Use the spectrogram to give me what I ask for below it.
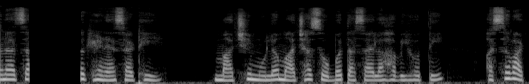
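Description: Transcoding between lossy codecs runs through the whole speech clip. The sound carries two layers of coding damage at once, and nothing is present above 16.4 kHz. The likely cause is a Vorbis encode at a low rate that was later re-encoded to WMA 1. The character points to roughly 47 kbit/s followed by 64 kbit/s. The second encoder spent its bits reproducing the first one's artefacts and added its own, so both kinds are heard together over a capped top end.

An audio dropout to silence runs from 0.29 to 0.81 s. The speech stops abruptly and about 0.51 s of silence follows, with no room tone at all. The recording then resumes mid-flow on "घेण्यासाठी माझी मुलं". This points to the input signal being lost, likely through a broken link or a momentary mute, while the recorder kept writing silence. Whatever was said in that half-second is gone.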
